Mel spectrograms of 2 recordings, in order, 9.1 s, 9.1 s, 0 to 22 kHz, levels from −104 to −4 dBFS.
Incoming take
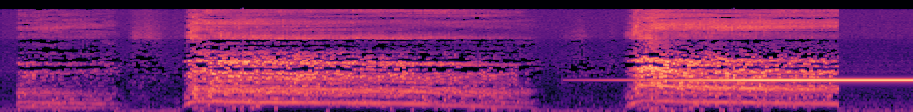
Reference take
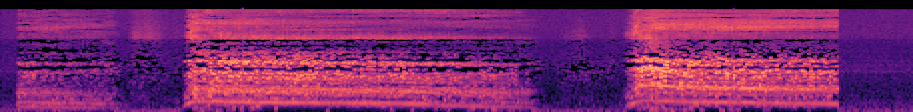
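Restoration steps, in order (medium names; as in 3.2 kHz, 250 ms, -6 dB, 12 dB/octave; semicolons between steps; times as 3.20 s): band-stop 1.2 kHz, Q 30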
